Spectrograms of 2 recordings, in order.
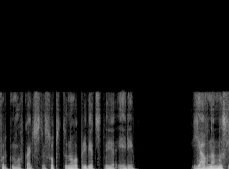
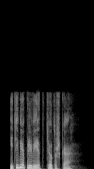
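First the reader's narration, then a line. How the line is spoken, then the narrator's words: Cheerful, sarcastic greeting. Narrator (Russian): Весело, но не без сарказма поприветствовал ее Лар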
